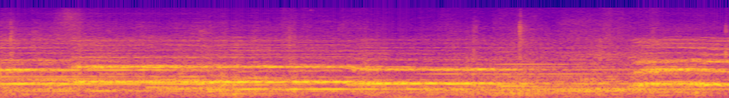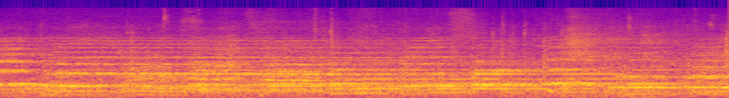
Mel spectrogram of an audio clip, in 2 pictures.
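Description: Large mixed high school choir singing held chords in harmony, with a brief dip in loudness at a phrase break about two and a half seconds in before the voices come back in.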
